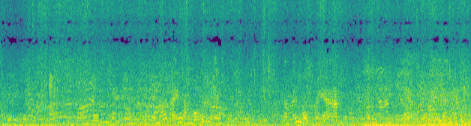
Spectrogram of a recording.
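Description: A plastic bag rustles as vegetables are packed into it.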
